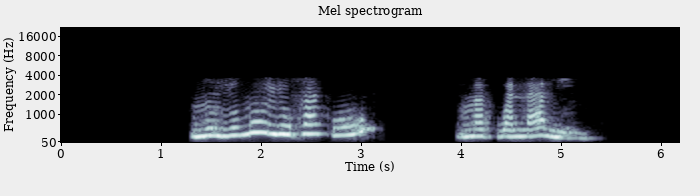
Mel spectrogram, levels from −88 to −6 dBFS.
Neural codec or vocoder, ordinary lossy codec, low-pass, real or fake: codec, 44.1 kHz, 1.7 kbps, Pupu-Codec; AAC, 24 kbps; 3.6 kHz; fake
